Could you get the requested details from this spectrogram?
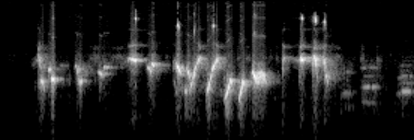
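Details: Greater green leafbird song in a master recording intended for training songbirds: varied chirps and whistles building to a rapid series of steep downward-sweeping notes, ending with soft quiet whistles.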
